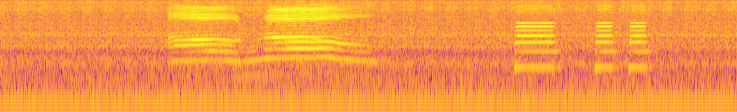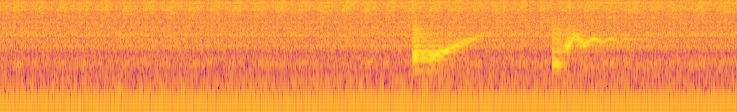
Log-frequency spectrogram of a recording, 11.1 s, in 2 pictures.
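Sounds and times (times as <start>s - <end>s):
low engine-like hum: 0.0s - 11.0s
vehicle horn beeps: 3.8s - 5.0s.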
